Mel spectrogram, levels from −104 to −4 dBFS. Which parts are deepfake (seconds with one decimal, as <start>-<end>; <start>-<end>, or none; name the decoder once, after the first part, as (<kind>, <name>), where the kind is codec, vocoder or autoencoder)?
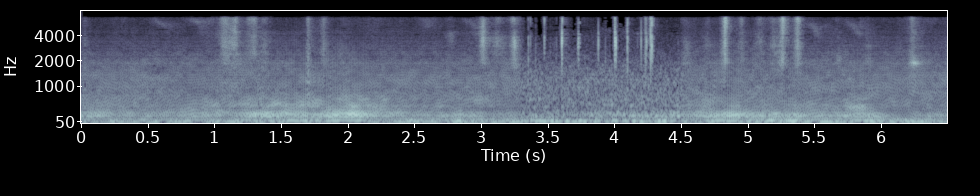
0.0-3.3 (vocoder, Vocos); 4.5-6.5

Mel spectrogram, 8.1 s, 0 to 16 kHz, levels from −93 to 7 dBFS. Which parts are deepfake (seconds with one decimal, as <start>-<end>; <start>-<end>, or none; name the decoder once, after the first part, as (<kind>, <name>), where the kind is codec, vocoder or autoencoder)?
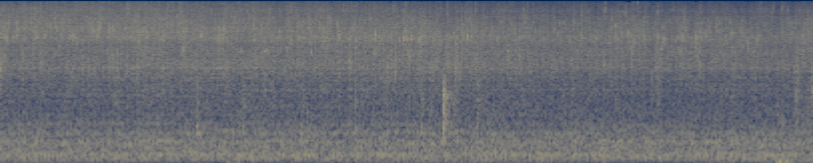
none

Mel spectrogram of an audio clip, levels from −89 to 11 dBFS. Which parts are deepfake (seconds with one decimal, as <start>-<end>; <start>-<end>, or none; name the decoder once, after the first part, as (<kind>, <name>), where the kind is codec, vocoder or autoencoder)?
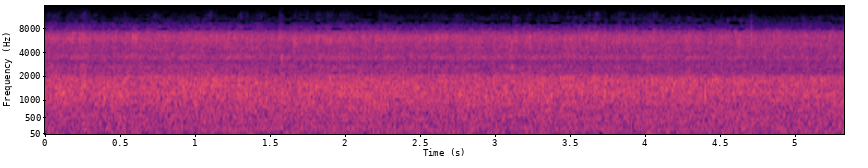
0.6-1.2 (vocoder, BigVGAN v2); 2.0-2.8

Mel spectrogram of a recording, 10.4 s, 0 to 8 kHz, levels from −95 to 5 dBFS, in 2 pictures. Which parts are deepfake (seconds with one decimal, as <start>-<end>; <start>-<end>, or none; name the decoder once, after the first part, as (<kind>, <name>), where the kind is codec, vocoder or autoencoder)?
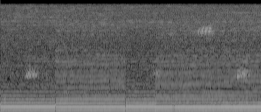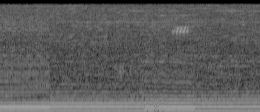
3.1-6.2 (vocoder, BigVGAN v2); 8.1-9.1

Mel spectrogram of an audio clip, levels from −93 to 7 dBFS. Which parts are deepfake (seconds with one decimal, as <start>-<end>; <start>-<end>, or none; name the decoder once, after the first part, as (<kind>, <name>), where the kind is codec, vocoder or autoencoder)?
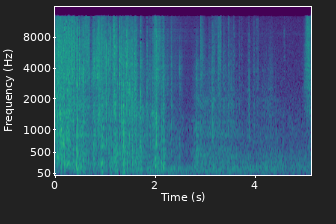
1.9-3.0 (autoencoder, DAC-VAE)

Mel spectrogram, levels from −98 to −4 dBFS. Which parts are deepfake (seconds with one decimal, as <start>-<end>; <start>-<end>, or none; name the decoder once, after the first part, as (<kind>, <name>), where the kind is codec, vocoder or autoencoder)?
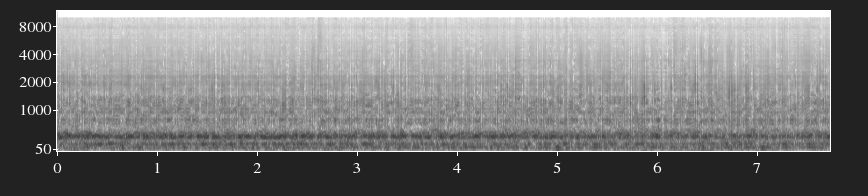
0.0-7.7 (vocoder, BigVGAN v2)

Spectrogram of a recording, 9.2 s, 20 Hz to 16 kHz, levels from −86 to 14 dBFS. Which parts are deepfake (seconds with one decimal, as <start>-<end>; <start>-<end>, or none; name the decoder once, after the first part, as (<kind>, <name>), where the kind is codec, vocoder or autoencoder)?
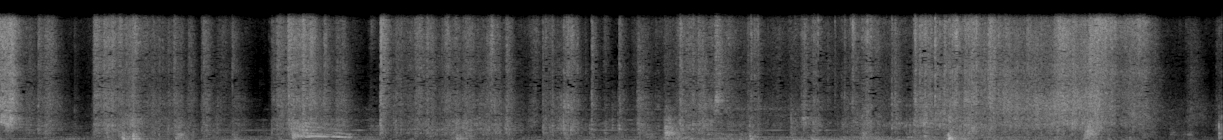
none

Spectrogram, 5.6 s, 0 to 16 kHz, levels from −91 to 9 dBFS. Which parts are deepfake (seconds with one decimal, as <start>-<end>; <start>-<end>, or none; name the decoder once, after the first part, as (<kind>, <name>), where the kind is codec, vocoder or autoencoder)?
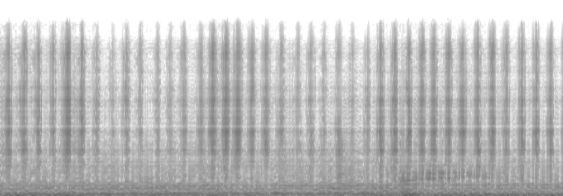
0.0-5.6 (vocoder, BigVGAN v2)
